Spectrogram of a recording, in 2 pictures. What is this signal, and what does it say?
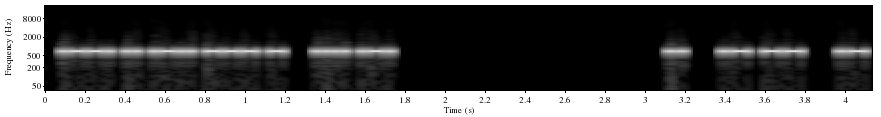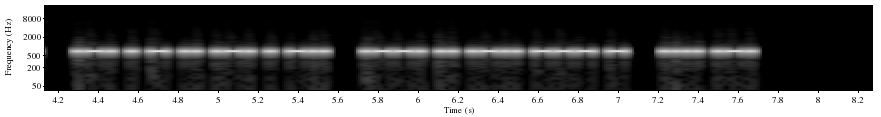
Morse code, heard as a keyed tone, about 59 wpm, 700 Hz. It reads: PILOT HR I AM A RETIRED PILOT HR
